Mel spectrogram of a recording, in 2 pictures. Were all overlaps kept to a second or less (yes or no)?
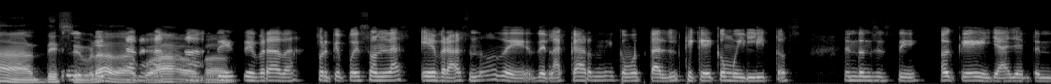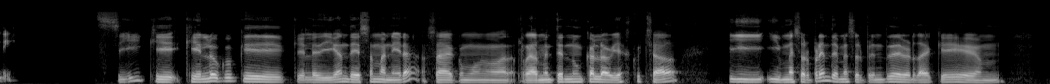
no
